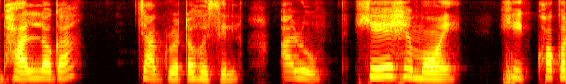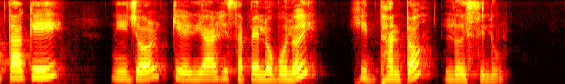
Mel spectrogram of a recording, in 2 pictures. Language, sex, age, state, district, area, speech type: Assamese, female, 18-30, Assam, Sonitpur, rural, spontaneous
